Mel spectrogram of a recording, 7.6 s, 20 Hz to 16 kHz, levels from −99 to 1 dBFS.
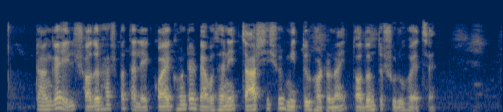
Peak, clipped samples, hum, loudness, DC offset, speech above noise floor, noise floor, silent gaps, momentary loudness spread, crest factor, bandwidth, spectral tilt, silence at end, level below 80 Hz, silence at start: -8 dBFS; under 0.1%; none; -31 LUFS; under 0.1%; 35 dB; -66 dBFS; none; 10 LU; 24 dB; 8 kHz; -3.5 dB/octave; 0.35 s; -62 dBFS; 0.55 s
